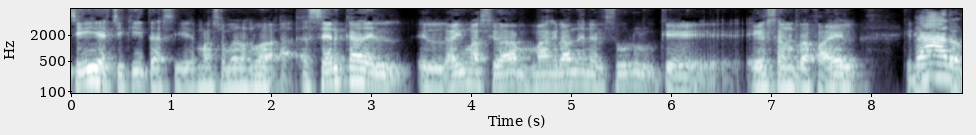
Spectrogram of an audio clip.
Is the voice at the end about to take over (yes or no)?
yes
